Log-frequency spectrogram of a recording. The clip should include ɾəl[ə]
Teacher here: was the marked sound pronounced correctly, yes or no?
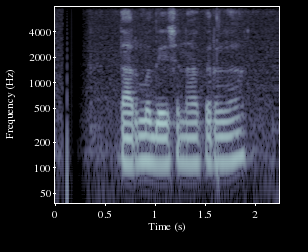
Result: no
